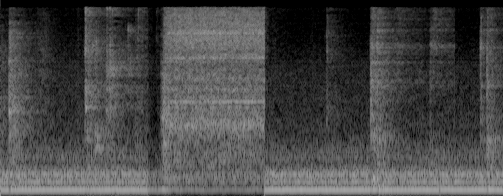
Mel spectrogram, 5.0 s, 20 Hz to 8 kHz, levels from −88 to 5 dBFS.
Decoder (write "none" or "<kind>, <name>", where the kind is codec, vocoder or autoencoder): vocoder, Vocos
